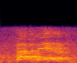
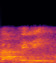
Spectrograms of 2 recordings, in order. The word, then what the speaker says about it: s'appelle: Ici, attention, s'appelle, pas s'appeler, pas s'appeler, s'appelle, s'appelle. Le mot-ci se prononce État, État, État, État.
